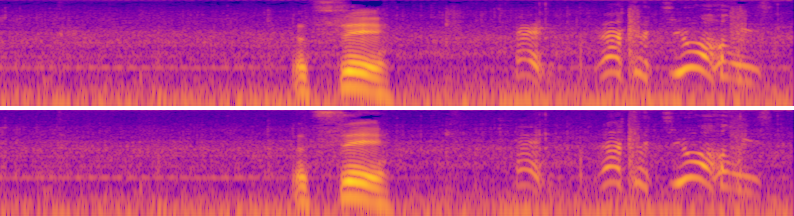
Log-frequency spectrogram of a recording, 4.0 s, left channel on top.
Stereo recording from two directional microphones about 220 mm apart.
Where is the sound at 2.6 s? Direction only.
30° left (ahead or behind).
